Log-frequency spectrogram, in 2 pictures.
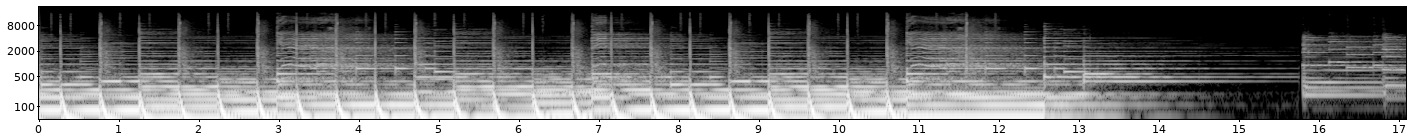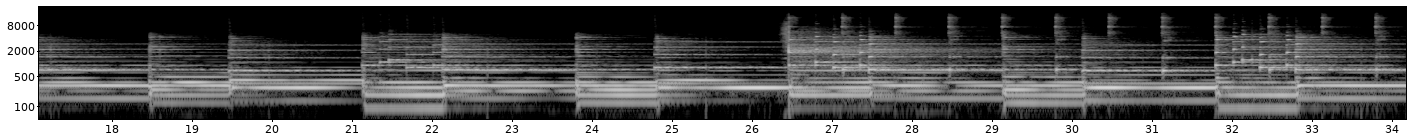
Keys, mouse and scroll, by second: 4.2 click, 5.8 space, 5.9 click, 6.3 space, 6.6 click, 6.7 space, 6.9 click, 7.2 space, 7.7 ctrl+d, 8.2 ctrl+e, 9.4 click, 12.8 click, 19.3 space, 19.4 click, 19.8 space, 20.0 click, 20.8 space, 20.9 click, 23.2 ctrl+j, 24.1 alt+i, 24.2 alt+a, 24.5 w, 24.8 Return, 26.4 z, 26.7 click, 27.5-29.5 typing, 30.8 alt+click, 31.6-34.1 typing.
